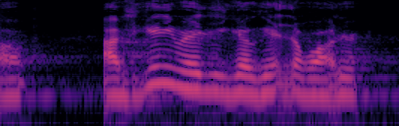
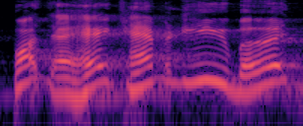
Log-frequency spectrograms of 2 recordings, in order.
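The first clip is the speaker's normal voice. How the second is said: a louder, higher rough stranger's call; voicing the blunt beach guy, louder; mock stranger; 6 semitones higher, 8 dB louder than usual. Stranger's rude beach question retold.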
